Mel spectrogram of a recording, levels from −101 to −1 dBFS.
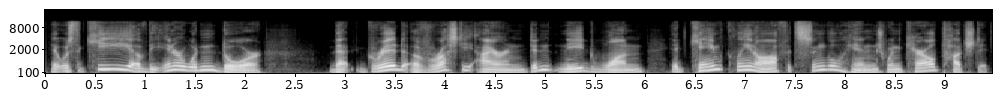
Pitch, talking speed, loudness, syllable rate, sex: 140 Hz, 165 wpm, -17 LUFS, 4.4 syllables/s, male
